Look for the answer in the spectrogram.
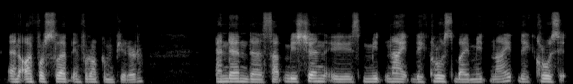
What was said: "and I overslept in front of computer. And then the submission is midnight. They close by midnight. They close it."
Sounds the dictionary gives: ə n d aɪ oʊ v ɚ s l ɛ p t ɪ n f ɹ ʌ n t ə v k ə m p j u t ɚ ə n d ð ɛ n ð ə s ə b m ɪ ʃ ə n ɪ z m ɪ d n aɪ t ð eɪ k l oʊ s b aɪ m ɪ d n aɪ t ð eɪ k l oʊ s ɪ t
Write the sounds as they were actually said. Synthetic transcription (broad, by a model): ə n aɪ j f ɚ s l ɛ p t ɪ n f ʌ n ə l k ə m p j u t ɚ ə n d ɛ n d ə s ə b m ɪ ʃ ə n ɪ s m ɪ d n aɪ t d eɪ k l oʊ s b aɪ m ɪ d n aɪ t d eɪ k l oʊ s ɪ t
